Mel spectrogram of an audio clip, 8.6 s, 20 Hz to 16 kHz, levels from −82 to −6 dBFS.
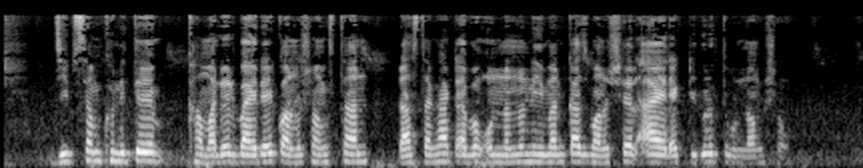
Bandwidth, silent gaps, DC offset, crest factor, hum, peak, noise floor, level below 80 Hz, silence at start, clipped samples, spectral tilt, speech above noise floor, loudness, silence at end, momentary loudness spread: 12 kHz; none; under 0.1%; 18 dB; none; -2 dBFS; -55 dBFS; -52 dBFS; 0.05 s; under 0.1%; -3.5 dB/octave; 36 dB; -19 LUFS; 0.75 s; 12 LU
